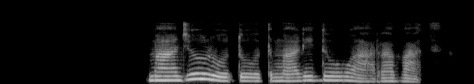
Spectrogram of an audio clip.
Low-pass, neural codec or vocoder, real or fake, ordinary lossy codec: 7.2 kHz; vocoder, 22.05 kHz, 80 mel bands, WaveNeXt; fake; Opus, 24 kbps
